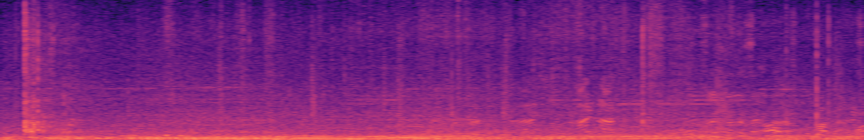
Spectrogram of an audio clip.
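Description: A kabaddi raider's continuous chant, kept up without a break on one held breath. Other voices call out over it near the end.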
